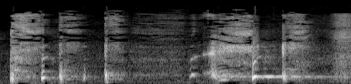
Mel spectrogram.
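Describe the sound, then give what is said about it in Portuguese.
A violent coughing fit: several loud, harsh cough bursts, some in quick succession. After a short pause comes a rougher, more drawn-out stretch of hacking coughs, with no speech. “É uma tossida violenta aqui.”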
